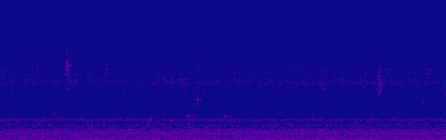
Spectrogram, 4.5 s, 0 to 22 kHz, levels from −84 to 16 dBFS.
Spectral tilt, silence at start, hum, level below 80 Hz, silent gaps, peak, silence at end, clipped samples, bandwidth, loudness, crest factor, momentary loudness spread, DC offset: -3 dB/octave; 0 s; none; -86 dBFS; none; -50 dBFS; 0 s; under 0.1%; 16 kHz; -62 LUFS; 14 dB; 1 LU; under 0.1%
